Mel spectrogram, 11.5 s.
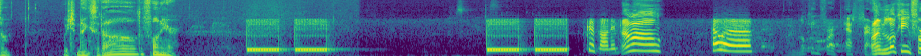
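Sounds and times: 
speech: 0.8 - 2.3, 7.6 - 11.5
telephone line ringing tones: 3.1 - 4.5, 6.1 - 7.2.

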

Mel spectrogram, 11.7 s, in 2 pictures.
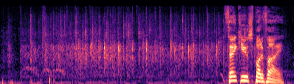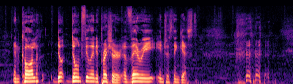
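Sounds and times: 
audience applause: 0.0 - 5.3
speech: 4.6 - 9.9, 10.6 - 11.4
laughter: 10.6 - 11.4.

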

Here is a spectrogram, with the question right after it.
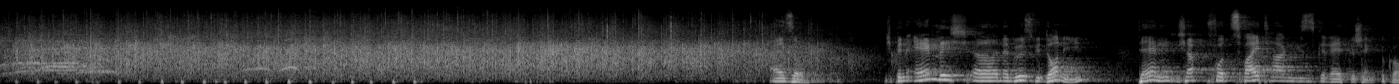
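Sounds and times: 
audience applause: 0.0 - 9.1
speech: 7.7 - 8.3, 9.0 - 13.9.

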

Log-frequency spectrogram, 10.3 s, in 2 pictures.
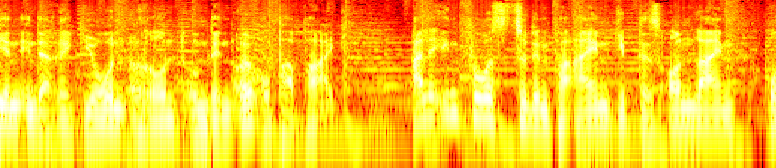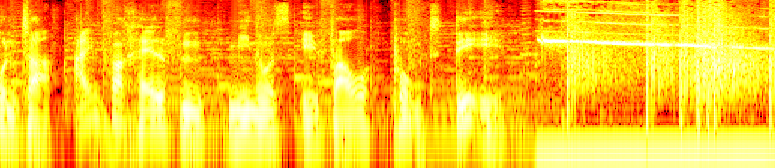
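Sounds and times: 
speech: 0.0 - 9.0
firework whistling: 8.7 - 10.3.

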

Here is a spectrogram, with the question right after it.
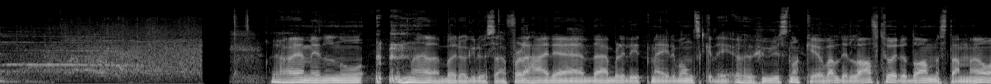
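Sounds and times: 
live audience applause: 0.0 - 2.0
speech: 2.7 - 9.9.

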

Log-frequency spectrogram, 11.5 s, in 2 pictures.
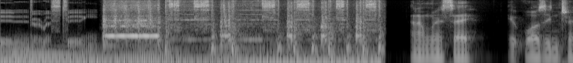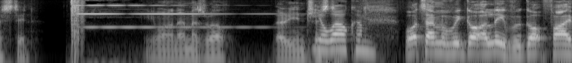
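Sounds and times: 
speech: 0.1 - 6.2, 7.2 - 11.4
fax machine whirring and chattering: 1.0 - 3.9.

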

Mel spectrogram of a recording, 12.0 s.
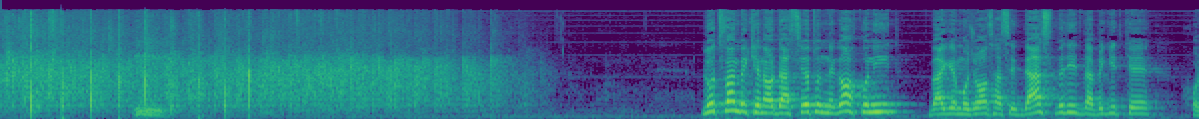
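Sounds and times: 
audience applause at a lecture on marriage: 0.0 - 5.5
speech: 7.0 - 11.9.

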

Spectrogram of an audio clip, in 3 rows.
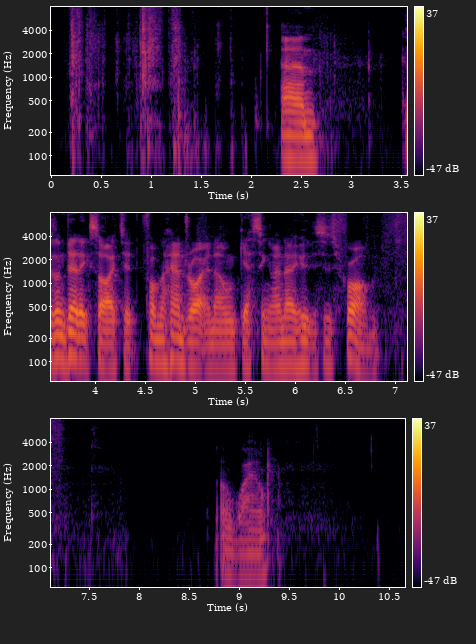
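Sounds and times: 
paper envelope ripped open: 0.0 - 2.0
speech: 2.3 - 2.8, 3.6 - 7.0, 8.8 - 9.4.

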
